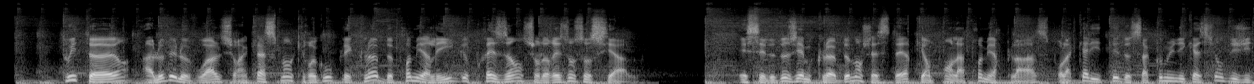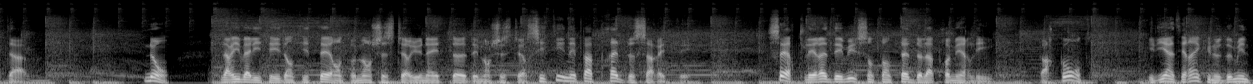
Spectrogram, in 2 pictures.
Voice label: documentary soccer

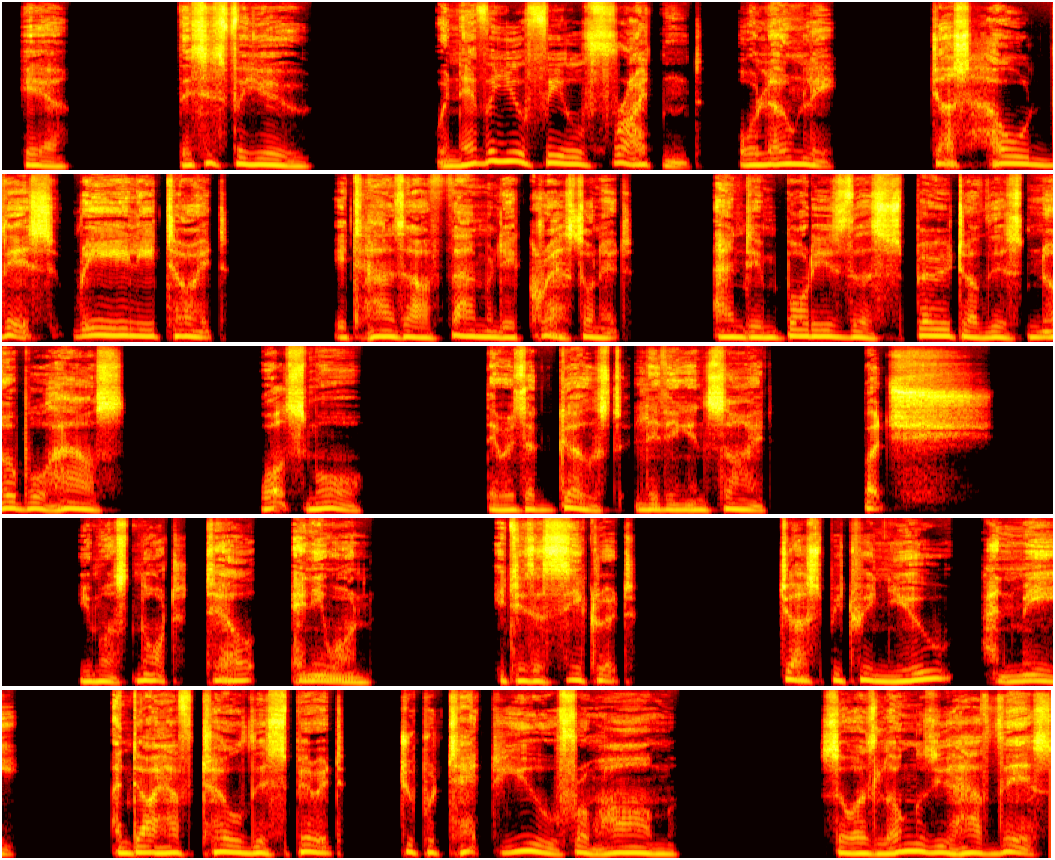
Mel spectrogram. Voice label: Fatherly fantasy

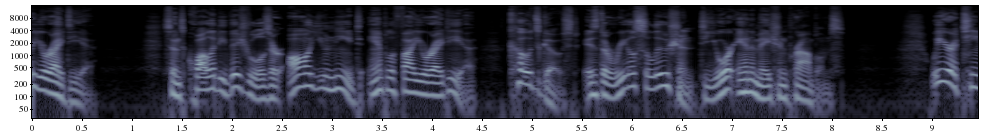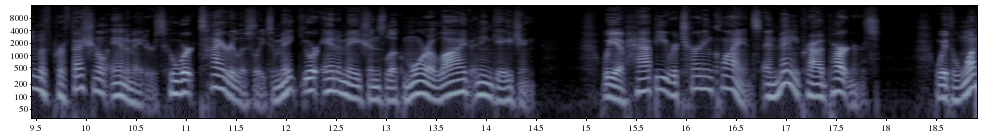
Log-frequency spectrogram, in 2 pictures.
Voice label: Explainer

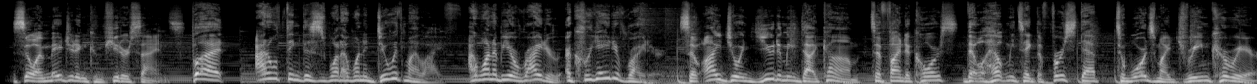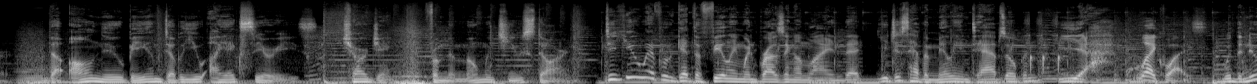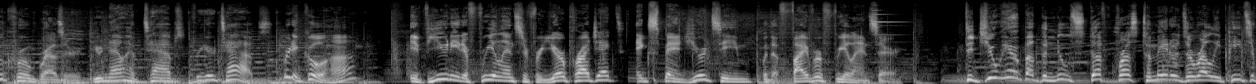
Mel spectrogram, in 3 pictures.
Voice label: US Commercial

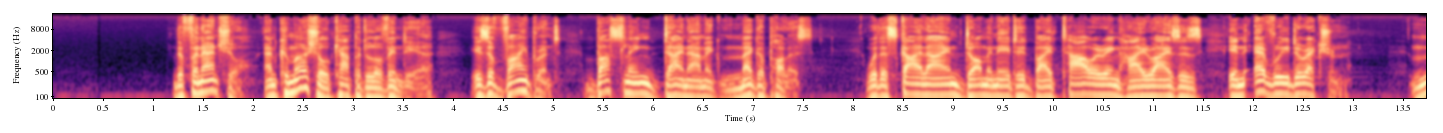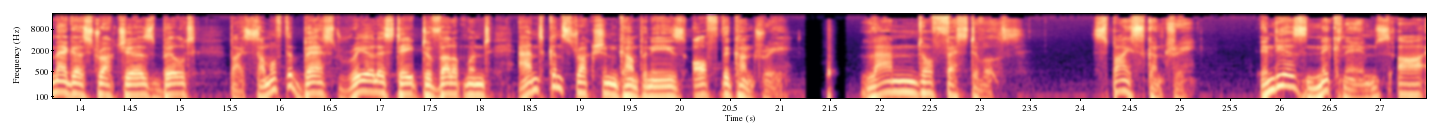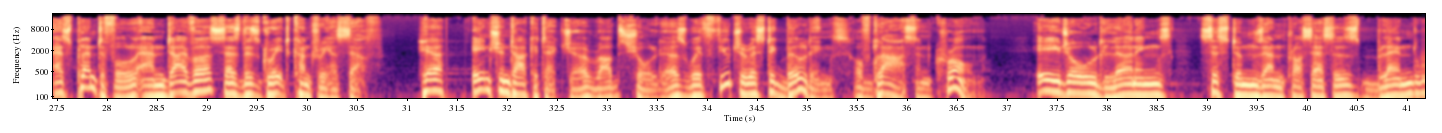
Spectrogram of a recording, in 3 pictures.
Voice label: Corporate Narration

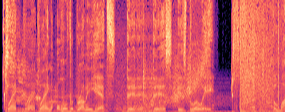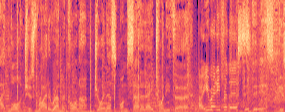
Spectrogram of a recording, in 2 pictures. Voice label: Radio Imaging Soft

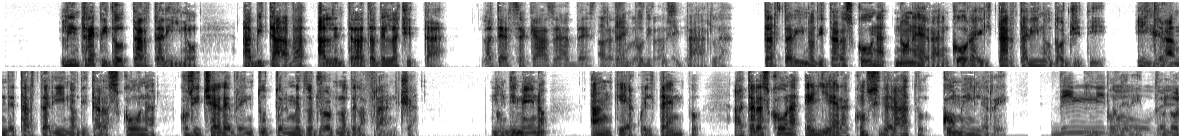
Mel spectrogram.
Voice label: audiobook

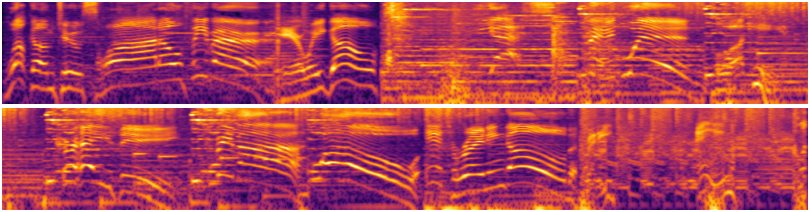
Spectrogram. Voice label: High Energy Gaming

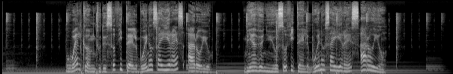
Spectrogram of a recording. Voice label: IVR Bilingual; Sofitel; Buenos Aires Arroyo

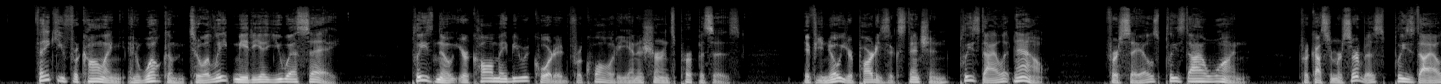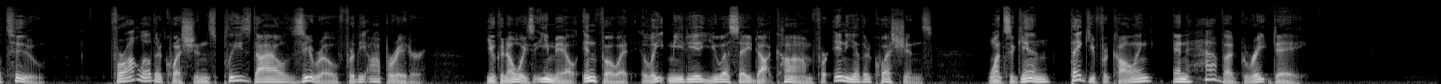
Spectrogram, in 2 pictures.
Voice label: Telephone Message

